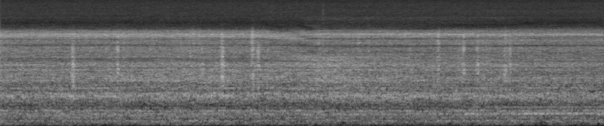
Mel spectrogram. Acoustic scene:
car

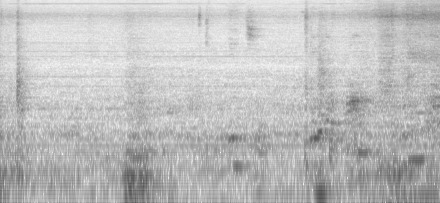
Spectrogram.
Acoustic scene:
elevator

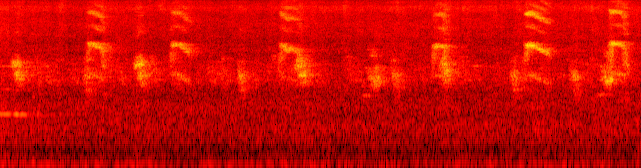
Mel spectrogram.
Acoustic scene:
park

